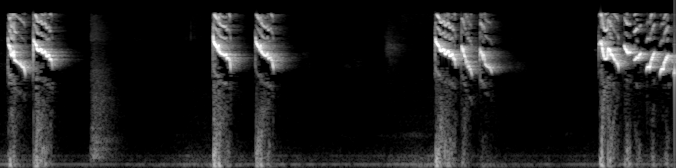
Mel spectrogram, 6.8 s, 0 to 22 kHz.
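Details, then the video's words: Male Oriental white-eye (pleci buxtoni), recorded 4 May 2024, giving high, thin twittering bursts in paired phrases every two seconds, ending in a longer rapid chattering run; nothing else is heard. "Gacor Suara Ampuh Pemasteran Burung Pleci"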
